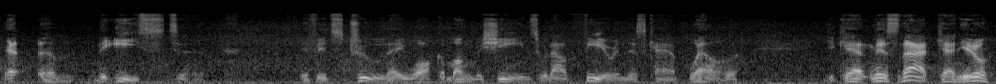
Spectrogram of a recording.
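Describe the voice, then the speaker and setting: A man's voice: sits low, very animated, slow pace, creaky, fairly bright tone, a little hiss or hum, exaggerated voice. An actor playing a greedy, shifty male merchant who wheedles, stammers and sells himself as an opportunist, in video game dialogue. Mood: scheming.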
